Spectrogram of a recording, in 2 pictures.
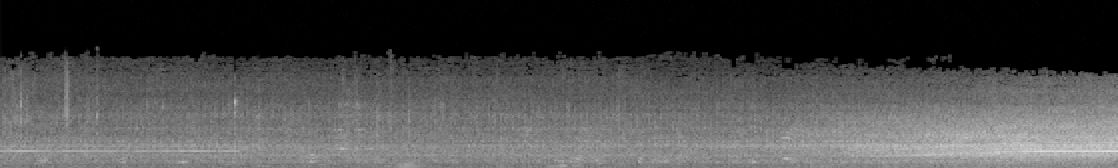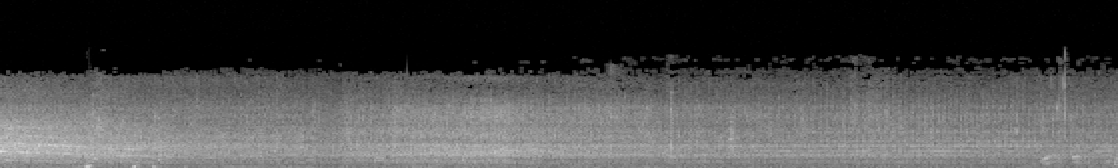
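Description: A rail vehicle's whine rises in pitch, peaks about halfway through and falls away, over steady outdoor noise. A few sharp knocks come just after the peak.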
